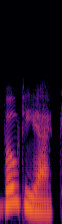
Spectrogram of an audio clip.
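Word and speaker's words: Wojtek: His name was Voytech, pronounced Vodiac. It's Polish.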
